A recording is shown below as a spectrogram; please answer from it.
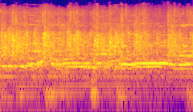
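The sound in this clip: Congregation applauding and acclaiming during worship, loud, steady clapping mixed with cheering voices, sustained across the whole stretch.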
